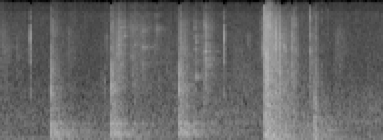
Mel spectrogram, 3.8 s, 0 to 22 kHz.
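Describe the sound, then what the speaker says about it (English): Four heavy thuds against a door in Door Kickers 2 as it is manually breached, spaced about a second apart and growing louder, with the final blow the strongest, close by and with no talk over them. "Looks like he's going to have to manually breach."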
